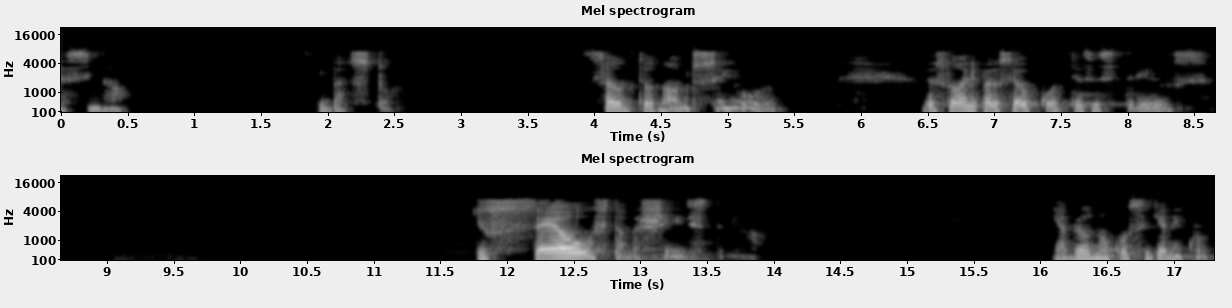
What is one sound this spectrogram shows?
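A middle-aged woman speaks calmly and warmly close to a microphone, in bursts with pauses.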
